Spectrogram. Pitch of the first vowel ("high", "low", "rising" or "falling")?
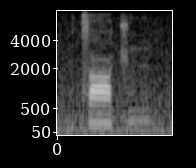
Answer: low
